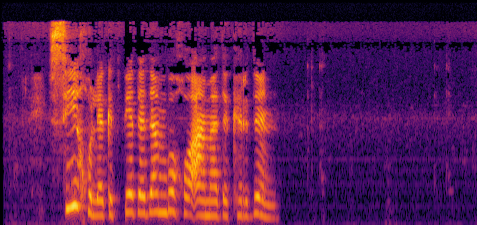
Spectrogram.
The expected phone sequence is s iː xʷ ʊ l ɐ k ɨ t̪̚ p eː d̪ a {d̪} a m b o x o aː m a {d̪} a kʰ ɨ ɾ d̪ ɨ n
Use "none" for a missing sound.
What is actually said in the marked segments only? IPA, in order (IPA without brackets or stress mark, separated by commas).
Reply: d̪, d̪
